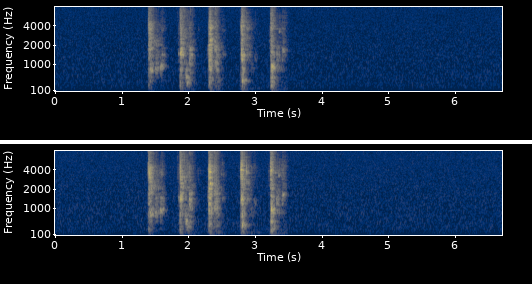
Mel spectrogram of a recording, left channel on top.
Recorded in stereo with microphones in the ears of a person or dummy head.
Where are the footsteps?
35° right (ahead or behind), 3 m; by 3.5 s 55° right (ahead or behind), 3 m.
